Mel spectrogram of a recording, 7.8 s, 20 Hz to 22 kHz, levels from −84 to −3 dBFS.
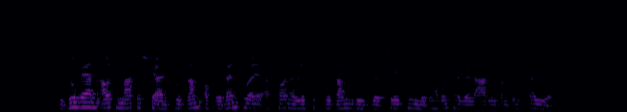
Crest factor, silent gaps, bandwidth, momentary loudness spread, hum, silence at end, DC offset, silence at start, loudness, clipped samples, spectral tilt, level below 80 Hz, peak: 20 dB; none; 16.5 kHz; 8 LU; none; 0 s; under 0.1%; 0.05 s; -66 LUFS; under 0.1%; -4 dB/octave; under -90 dBFS; -48 dBFS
